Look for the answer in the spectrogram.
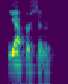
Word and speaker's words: Jefferson: But their top rated catching prospect ever, I think, is probably a 2025 debut guy with Jefferson Carroll. But anyway, Jefferson. By the way, it's a soft J.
